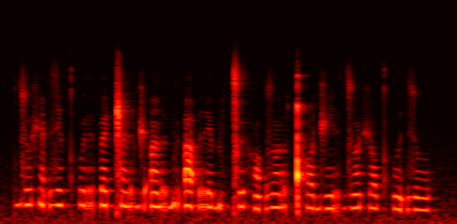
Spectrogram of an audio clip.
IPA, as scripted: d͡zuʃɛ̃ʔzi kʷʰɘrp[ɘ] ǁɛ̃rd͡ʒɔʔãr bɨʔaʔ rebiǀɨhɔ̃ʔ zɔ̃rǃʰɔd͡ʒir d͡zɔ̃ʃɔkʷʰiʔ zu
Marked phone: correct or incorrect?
incorrect: ɛ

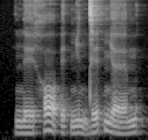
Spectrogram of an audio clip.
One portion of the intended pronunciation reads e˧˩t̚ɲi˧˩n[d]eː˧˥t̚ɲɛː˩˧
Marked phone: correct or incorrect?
correct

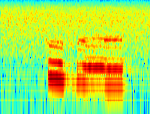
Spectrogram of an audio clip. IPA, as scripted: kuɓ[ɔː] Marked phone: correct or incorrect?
incorrect: ʊː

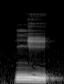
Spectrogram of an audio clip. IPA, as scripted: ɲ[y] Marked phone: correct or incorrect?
incorrect: i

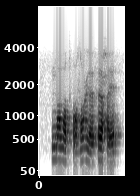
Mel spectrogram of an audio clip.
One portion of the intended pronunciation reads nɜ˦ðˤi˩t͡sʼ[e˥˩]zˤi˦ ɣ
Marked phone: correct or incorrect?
incorrect: e˩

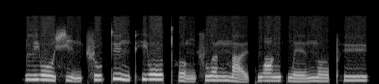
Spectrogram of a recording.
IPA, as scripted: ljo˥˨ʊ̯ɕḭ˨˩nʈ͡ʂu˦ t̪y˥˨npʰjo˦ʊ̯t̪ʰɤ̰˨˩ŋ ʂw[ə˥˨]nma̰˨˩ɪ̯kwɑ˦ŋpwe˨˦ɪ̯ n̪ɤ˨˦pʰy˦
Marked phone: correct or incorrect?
incorrect: ə˦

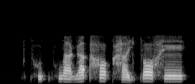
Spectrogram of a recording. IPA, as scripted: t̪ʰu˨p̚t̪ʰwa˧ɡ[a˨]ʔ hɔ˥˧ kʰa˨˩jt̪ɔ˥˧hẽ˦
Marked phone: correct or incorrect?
incorrect: a˦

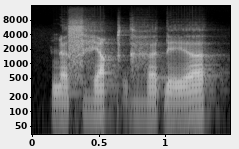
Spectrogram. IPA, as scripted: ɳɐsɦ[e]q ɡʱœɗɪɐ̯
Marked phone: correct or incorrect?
correct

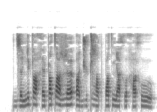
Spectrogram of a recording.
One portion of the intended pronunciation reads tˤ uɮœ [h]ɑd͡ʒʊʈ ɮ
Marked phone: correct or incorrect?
incorrect: ʔ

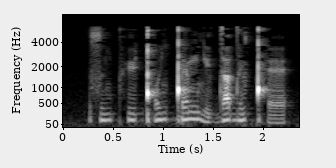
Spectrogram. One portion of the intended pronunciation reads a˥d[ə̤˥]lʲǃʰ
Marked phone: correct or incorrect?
correct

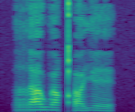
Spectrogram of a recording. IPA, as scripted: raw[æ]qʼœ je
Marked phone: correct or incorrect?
incorrect: œ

